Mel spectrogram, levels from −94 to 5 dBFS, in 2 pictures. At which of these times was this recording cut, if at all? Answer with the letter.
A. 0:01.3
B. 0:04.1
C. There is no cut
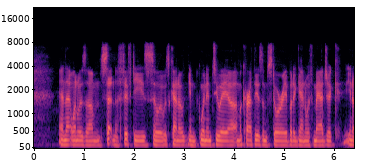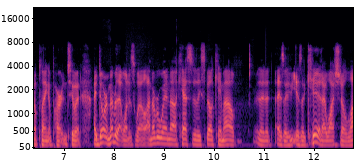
B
